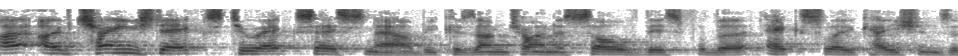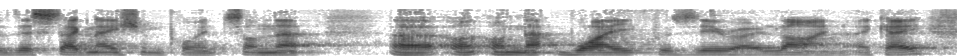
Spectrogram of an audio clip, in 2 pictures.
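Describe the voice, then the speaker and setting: At a moderate pace, a man with a fairly high pitch and ordinary pitch variation talks amid noticeable background noise and audible room echo. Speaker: university lecturer. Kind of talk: lecture. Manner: halting, many fillers.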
